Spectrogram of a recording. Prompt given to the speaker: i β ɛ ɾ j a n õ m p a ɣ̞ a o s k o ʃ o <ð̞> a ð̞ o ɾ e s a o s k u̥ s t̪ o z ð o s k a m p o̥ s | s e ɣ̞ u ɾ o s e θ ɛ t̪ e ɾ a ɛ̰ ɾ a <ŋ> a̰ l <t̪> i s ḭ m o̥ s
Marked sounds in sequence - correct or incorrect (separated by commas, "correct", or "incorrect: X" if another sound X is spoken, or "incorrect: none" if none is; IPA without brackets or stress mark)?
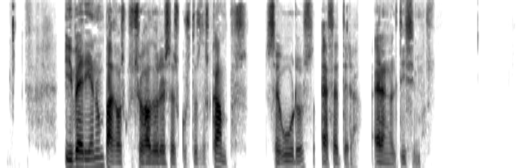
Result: incorrect: ɣ̞, correct, correct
